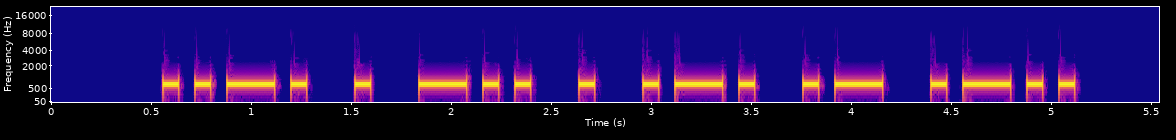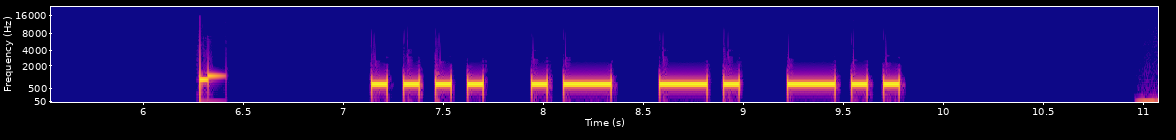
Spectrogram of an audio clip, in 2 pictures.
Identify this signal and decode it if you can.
Morse code, heard as a keyed tone, about 15 wpm, 700 Hz. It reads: FEDERAL HAND
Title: Sets of 3 Words - New Word Drill - 15wpm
